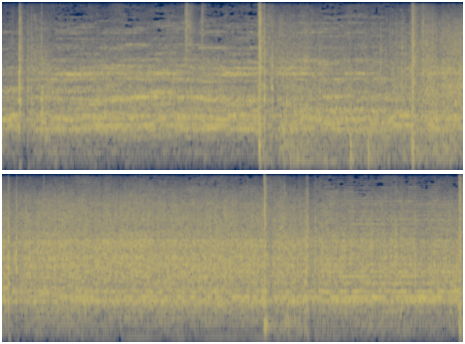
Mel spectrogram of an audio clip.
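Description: Aerial fireworks in a grand-finale barrage: a dense, continuous crackle of many shells bursting together. Sharp single bangs stand out above it, the loudest about four seconds in.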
